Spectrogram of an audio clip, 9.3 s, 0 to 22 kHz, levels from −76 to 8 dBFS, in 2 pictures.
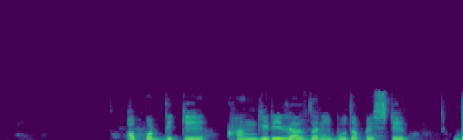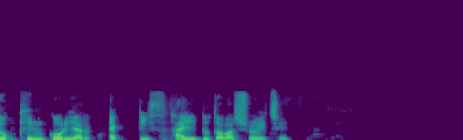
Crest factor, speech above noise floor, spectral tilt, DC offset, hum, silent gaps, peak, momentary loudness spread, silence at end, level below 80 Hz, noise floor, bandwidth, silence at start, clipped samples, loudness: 18 dB; over 72 dB; -6 dB/octave; under 0.1%; none; none; -2 dBFS; 11 LU; 1.75 s; -60 dBFS; under -90 dBFS; 8 kHz; 1.25 s; under 0.1%; -18 LUFS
